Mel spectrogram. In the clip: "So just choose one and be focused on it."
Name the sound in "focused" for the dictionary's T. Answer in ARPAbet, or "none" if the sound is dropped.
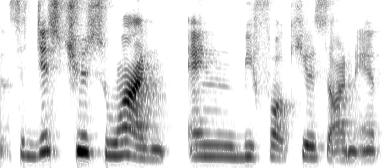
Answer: none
